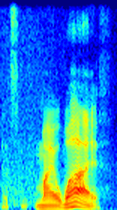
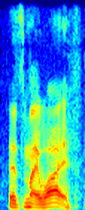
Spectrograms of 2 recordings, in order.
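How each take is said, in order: First: It is said in a Borat-like voice. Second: It is said in his normal voice.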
